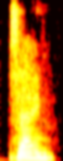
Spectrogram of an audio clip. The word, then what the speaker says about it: zijn: Zane means his pronounced Zane rhymes with fine.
